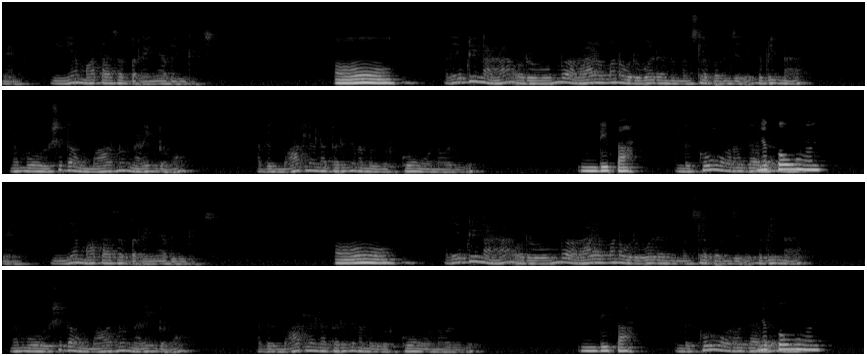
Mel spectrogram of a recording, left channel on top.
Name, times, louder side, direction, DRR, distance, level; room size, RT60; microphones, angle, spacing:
voice 1, 0.0-2.1 4.0-4.1 4.4-8.0 8.7-10.5 11.2-13.4 15.4-16.6, left 1 dB, 25° left, 1.6 m, -35 dB
voice 2, 3.3-3.9 14.4-15.0 16.2-16.8, left 4 dB, 85° left, 0.6 m, -25 dB
9.1 x 8.0 x 4.0 m
head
